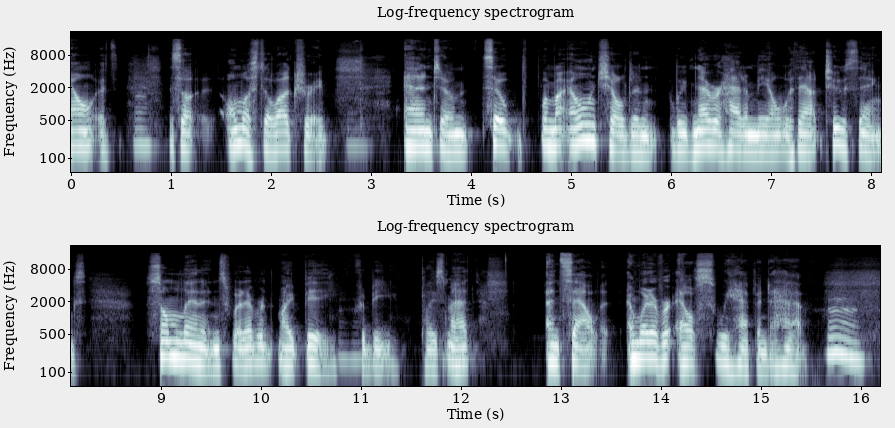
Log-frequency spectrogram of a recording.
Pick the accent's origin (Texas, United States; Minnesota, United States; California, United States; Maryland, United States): Maryland, United States; Baltimore; I was born and raised in Baltimore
